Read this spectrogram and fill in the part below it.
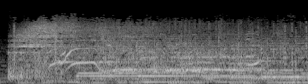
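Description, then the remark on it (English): A loud, sustained burst of crowd cheering and applause, dense and steady throughout, with shrill whoops and whistles rising above the roar; a sound clip played from a soundboard to applaud composer Tim Jones for the show's music. “And I think he deserves some applause.”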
